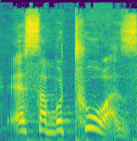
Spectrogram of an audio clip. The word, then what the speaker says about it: saboteur: Betty, you say saboteur. Saboteur. Saboteur, the saboteurs.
